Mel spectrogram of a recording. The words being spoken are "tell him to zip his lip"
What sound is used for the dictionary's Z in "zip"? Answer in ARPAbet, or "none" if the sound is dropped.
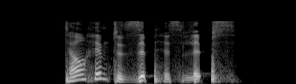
Z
